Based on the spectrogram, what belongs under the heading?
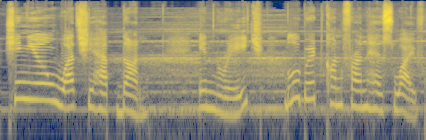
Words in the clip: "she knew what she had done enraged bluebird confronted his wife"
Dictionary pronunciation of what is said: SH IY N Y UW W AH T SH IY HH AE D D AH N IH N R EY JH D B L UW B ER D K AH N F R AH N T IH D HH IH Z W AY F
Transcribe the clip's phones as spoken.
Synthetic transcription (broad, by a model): SH IY N Y UW W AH T SH IY HH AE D D AH N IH N R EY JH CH B L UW B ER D K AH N F AH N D HH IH S W AY F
